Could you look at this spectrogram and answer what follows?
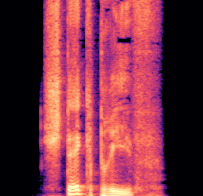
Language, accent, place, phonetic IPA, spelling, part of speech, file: German, Germany, Berlin, [ˈʃtɛkˌbʁiːf], Steckbrief, noun, De-Steckbrief.ogg
- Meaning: 1. profile 2. flier 3. poster (especially a wanted poster)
